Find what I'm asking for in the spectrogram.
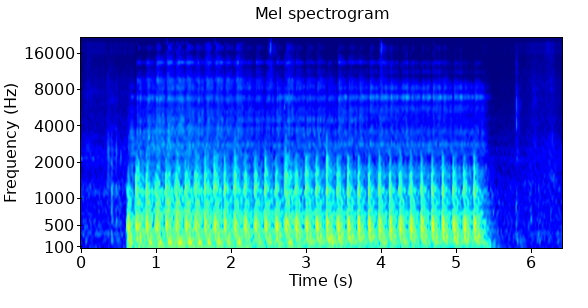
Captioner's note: knock x99999999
